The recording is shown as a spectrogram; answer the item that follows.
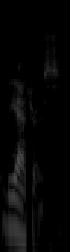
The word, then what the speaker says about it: Beatrice: picked a small little shack down south of Beatrice.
